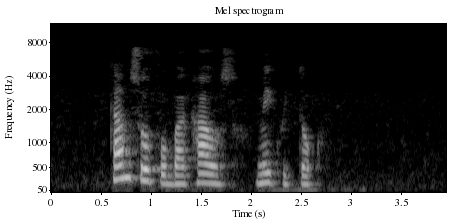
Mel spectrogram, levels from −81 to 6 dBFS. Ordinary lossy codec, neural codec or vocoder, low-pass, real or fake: AAC, 64 kbps; none; 7.2 kHz; real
